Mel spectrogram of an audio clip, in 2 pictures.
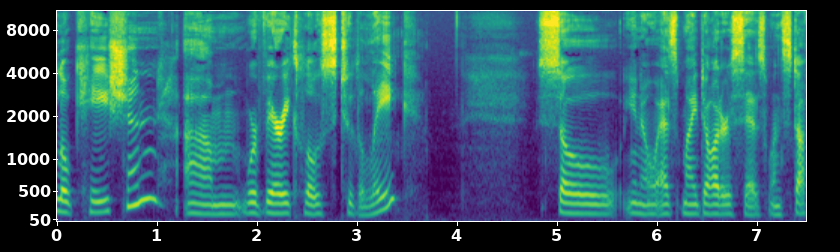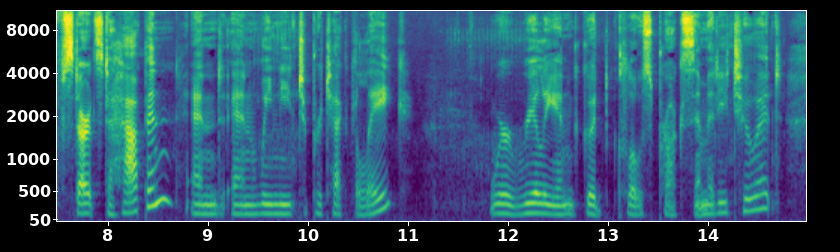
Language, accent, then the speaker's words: English; Nipigon, Ontario, Canada; I'm from the Red Rock Indian Band, and I'm happy to call this sacred land Nippin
